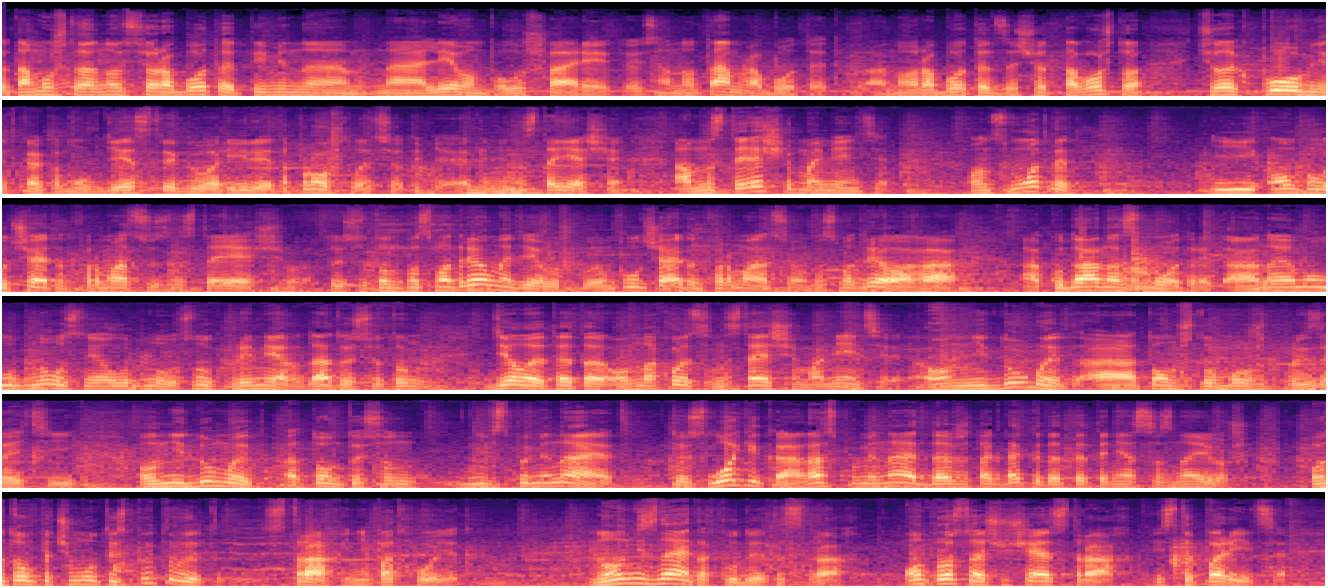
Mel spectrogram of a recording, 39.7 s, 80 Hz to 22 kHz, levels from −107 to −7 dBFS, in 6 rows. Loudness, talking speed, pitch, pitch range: -18 LUFS, 200 wpm, 130 Hz, 110-145 Hz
